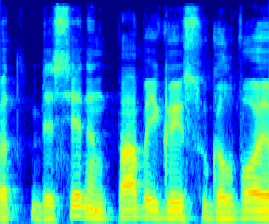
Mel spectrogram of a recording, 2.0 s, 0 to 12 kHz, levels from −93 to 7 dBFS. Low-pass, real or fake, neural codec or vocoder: 10.8 kHz; real; none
